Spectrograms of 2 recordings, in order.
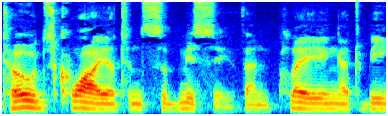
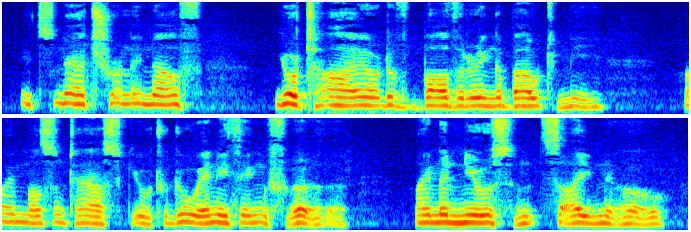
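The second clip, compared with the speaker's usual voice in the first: feeble, faded, weak, higher-pitched murmuring voice; 7 semitones higher than usual. Narrator reads a character lying still, speaking to the Rat, weaker murmuring voice. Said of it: "He certainly lay very still and flat, and his voice was weaker, and his manner much changed. / murmured [name], / and his voice was weaker, / and his voice was weaker".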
